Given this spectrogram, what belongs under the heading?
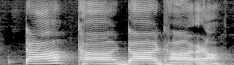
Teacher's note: टा किससे कहाँ जीभ लग रही है आपकी? मूर्धा पे।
